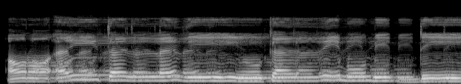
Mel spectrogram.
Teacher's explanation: را کے اوپر زبر ہے، اس لیے را کو پر کریں گے، یعنی موٹا کر کے ادا کریں گے. أرأيت الذي، دونوں جگہ حمزہ کو تحقیق سے ادا کریں گے.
